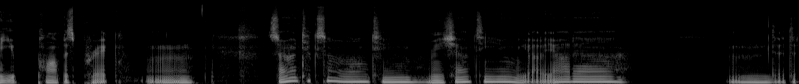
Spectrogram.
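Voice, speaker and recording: A man playing a gruff but caring, experienced vampire hunter in an audio roleplay, middle-aged, talking informally with dry, teasing asides. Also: on the low side, no echo. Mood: dry, irritable muttering. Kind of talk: intimate audio roleplay acting.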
